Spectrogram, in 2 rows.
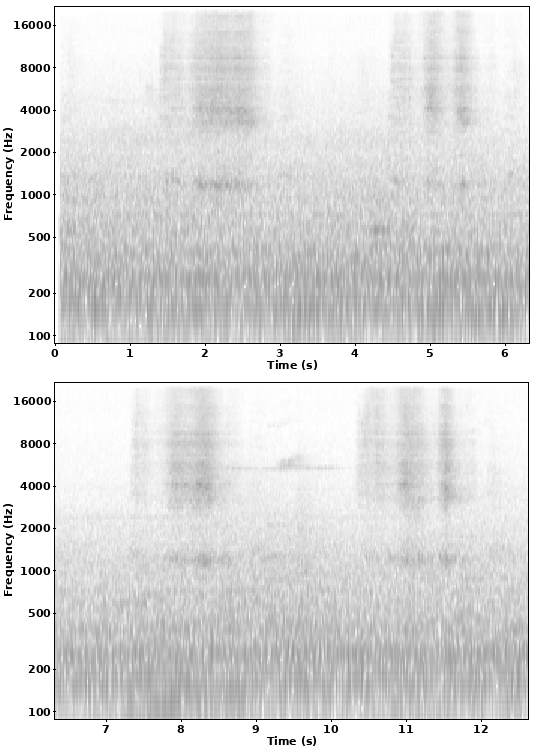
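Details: Breathy, hissing snores about every three seconds from a sleeper on a moving downtown 2 local NYC subway train toward Flatbush Avenue, over steady train rumble: snoring.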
